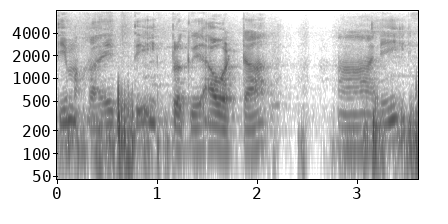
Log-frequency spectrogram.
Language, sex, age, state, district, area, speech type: Goan Konkani, male, 18-30, Goa, Ponda, rural, spontaneous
